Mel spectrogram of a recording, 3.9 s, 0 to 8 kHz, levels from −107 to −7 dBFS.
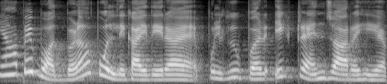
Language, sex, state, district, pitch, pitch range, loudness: Hindi, female, Bihar, Madhepura, 190 Hz, 175-270 Hz, -24 LUFS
